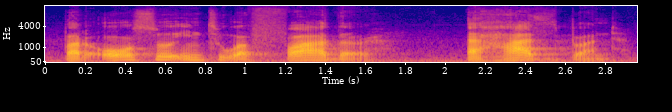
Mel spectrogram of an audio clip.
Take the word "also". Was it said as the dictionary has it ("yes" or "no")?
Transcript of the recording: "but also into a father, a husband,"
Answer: yes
